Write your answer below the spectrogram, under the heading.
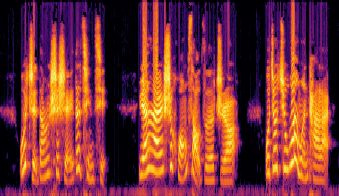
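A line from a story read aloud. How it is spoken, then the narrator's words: Sneering. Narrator (Chinese): 宝玉冷笑道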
